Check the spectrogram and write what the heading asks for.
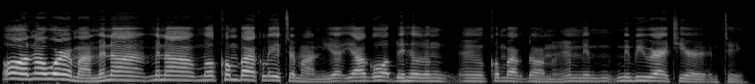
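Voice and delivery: easygoing Jamaican driver voice; Jamaican accent. Retold or imitated. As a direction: imitate a reassuring Jamaican local. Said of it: "And he said".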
